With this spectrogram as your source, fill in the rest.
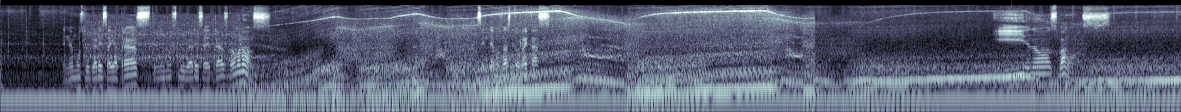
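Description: A bus engine rumbles and revs up and down.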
